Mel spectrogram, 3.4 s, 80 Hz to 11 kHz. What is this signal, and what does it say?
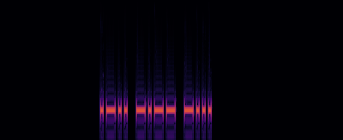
Morse code, heard as a keyed tone, about 40 wpm, 700 Hz. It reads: LYB
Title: USA Call Sign Postfixes - 3 Letters 40wpm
